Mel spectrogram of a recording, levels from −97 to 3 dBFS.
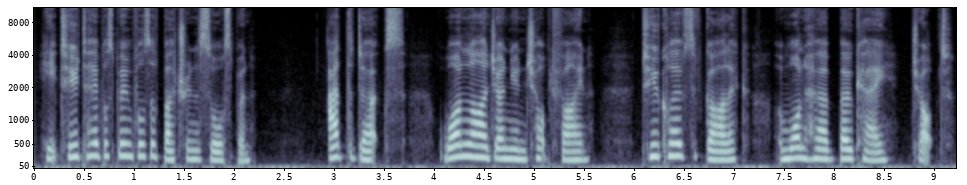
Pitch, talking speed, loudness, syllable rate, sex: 205 Hz, 165 wpm, -19 LUFS, 5.5 syllables/s, female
